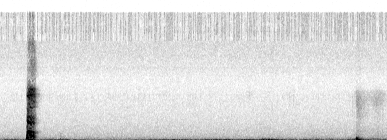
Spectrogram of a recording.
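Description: Two brief, sharp, abrupt sounds several seconds apart in a quiet room, consistent with hiccups.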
